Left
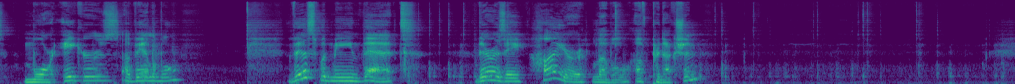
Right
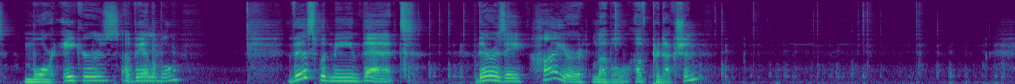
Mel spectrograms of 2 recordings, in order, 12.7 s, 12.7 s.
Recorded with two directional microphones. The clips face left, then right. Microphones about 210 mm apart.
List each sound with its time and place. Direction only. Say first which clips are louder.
0.3 s speech: right 5 dB; 45° right (ahead or behind)
3.6 s speech: right 6 dB; 40° right (ahead or behind)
